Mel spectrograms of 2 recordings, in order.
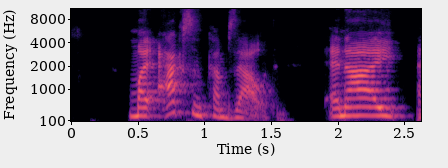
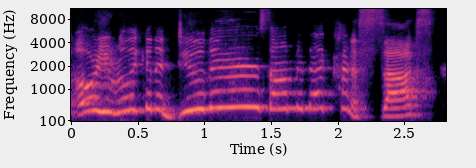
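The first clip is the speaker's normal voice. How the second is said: high-pitched, louder mock disbelief; mimicking doubtful colleagues; 11 semitones higher, 4 dB louder than usual. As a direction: imitate sceptical coworkers way up high.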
